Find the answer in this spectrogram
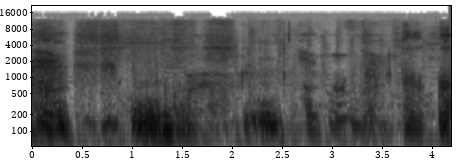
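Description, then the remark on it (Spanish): A man growls like a Rottweiler, making several rough, low guttural bursts in quick succession, fairly loud, with brief breathy pauses between them. “Gruñó.”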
